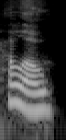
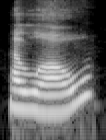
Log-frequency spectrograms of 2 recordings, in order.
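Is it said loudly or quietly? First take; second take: quietly; loudly. First: It is said quietly. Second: It is said loudly.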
